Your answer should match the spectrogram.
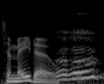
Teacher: There's no T. It's a D, right? Tomato. It's a D. · Term: flapping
